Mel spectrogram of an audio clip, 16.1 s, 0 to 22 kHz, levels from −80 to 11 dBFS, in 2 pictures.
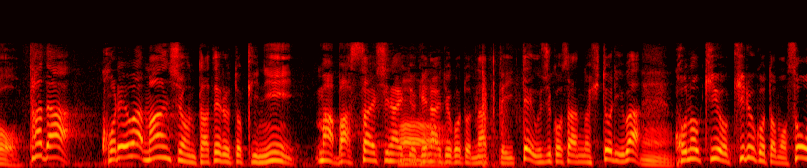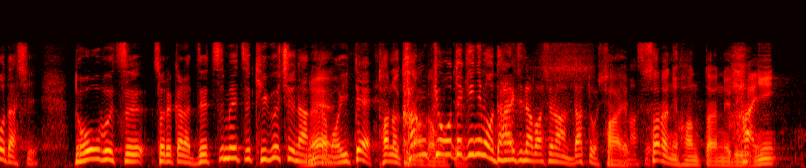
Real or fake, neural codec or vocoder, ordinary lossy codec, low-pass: real; none; none; none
